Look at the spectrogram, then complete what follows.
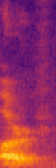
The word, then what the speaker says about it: herb: 이게 우리나라식으로는 허브 하지만 영어로는 뭐라고 발음해요? H 묵음이죠. herb죠. herb.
